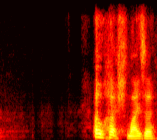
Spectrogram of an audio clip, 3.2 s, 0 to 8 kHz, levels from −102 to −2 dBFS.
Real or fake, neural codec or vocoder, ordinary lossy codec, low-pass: fake; codec, 16 kHz in and 24 kHz out, 1.1 kbps, FireRedTTS-2 codec; Opus, 32 kbps; 7.2 kHz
